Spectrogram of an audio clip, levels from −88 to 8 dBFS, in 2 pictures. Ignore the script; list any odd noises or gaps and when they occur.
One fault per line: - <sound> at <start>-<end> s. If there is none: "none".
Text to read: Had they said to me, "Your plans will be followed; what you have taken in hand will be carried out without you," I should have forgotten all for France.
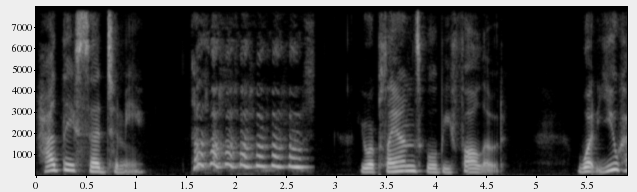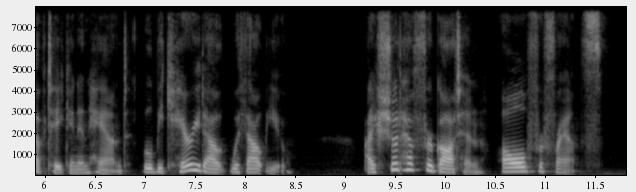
- laugh at 1.6-2.8 s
